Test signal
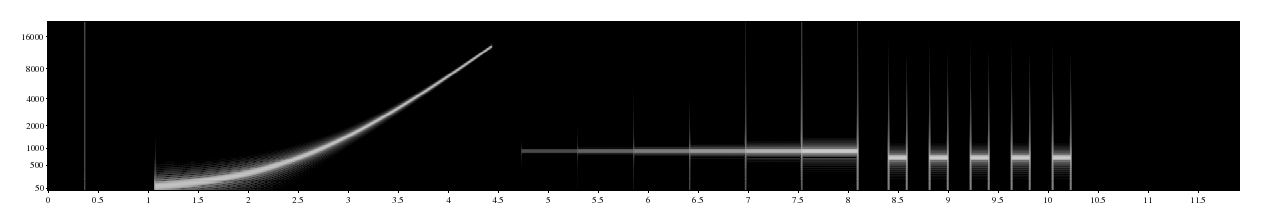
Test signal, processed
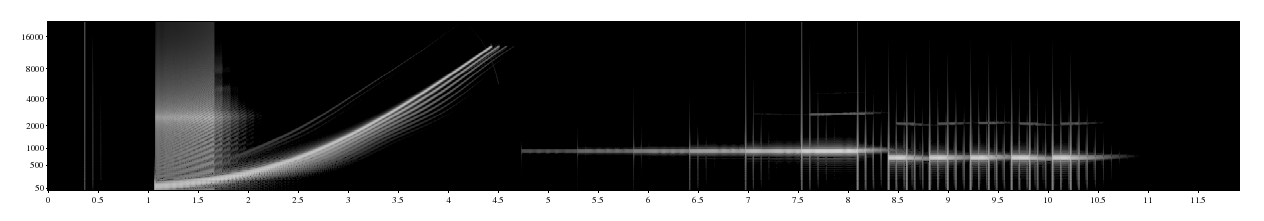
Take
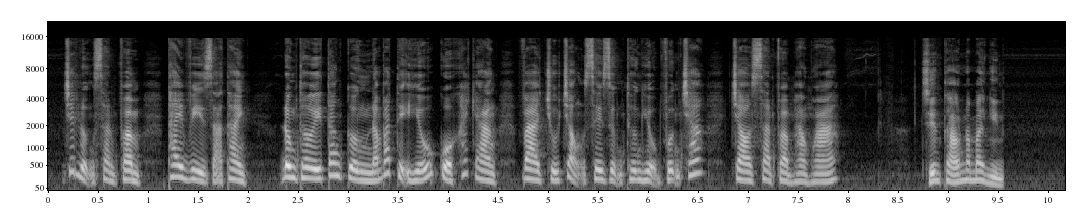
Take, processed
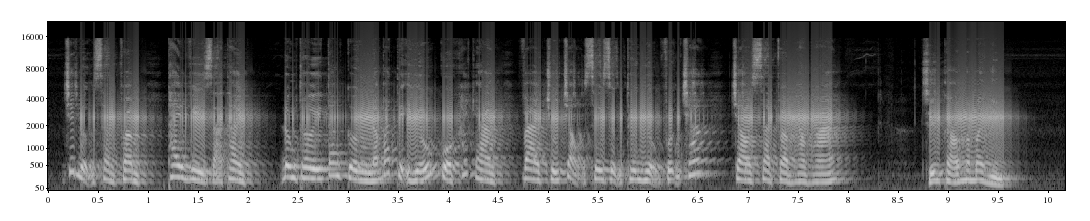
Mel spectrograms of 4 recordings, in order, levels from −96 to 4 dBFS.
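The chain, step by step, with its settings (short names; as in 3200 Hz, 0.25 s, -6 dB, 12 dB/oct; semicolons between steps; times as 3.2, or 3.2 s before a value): rattling part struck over -30 dBFS, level -11 dBFS; limiter -11.5 dBFS; on a send: tape echo 80 ms, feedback 40%, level -10 dB, low-pass 3900 Hz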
